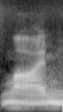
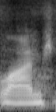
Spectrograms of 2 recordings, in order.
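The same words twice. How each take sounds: First: Lyme said as one clean word with no s, ending on the m; correct Lyme. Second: Lyme's said with a z sound added after the m; wrong Lyme's. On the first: Correcting himself to say Lyme without the s. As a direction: say Lyme plainly with no trailing s. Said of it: "she corrects me 'cause I say Lyme's". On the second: Owning the mistake he always makes, saying Lyme's with the s. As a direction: add a z sound on the end of Lyme's. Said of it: "I say Lyme's all the time". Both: Shown as a demonstration.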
